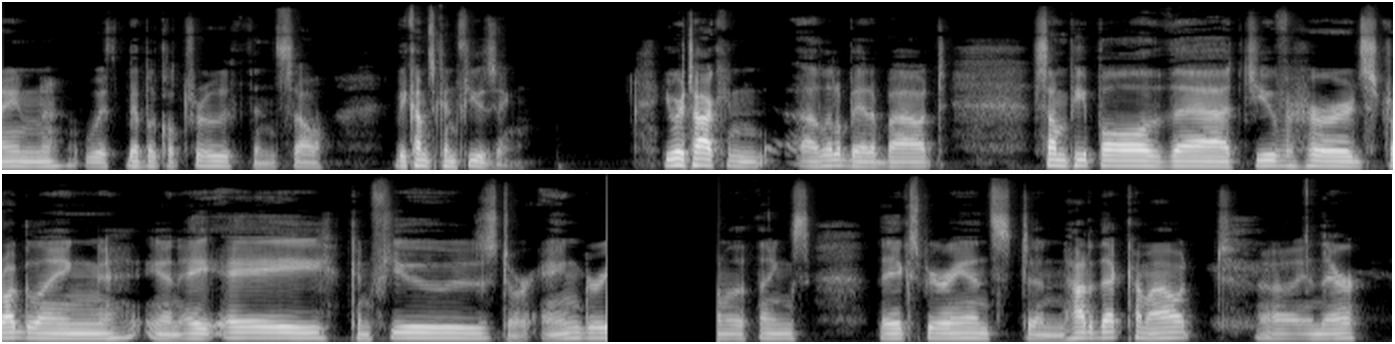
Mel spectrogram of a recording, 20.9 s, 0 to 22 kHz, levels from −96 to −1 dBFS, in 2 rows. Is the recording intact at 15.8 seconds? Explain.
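No. An audio dropout to silence runs from 14.97 to 15.80 s, ending right at that moment. The input was likely lost while recording continued writing silence, so about 0.83 s of speech drops into dead silence with no room tone before resuming abruptly.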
